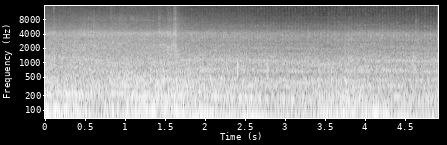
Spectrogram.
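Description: Diesel ute engine idling with a steady low rumble, and a light click about a second and a half in.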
